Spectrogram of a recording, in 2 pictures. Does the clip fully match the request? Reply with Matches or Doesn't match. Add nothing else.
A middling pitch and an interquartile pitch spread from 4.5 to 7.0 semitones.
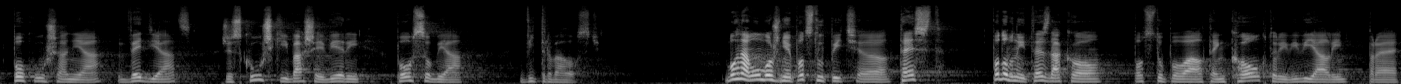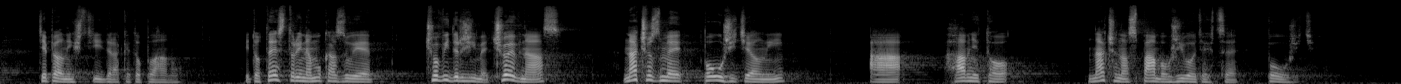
Doesn't match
